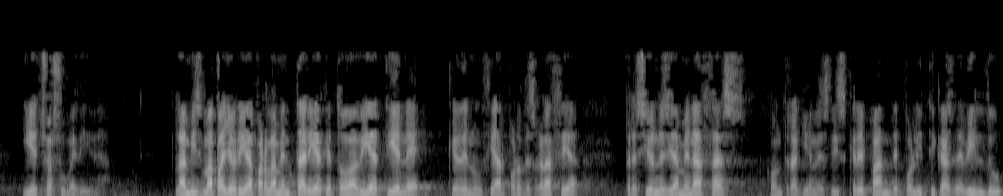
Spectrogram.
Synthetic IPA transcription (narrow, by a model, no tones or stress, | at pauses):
ie̞t͡ʃoasume̞̰ðḭða | lamizmapaʎo̞ɾiapaɾlamẽ̞nt̪aɾjake̞t̪o̞ðaβ̞iat̪je̞ne̞ke̞ð̞e̞nũn̟θjaɾpo̞ɾð̞e̞zɣ̞ɾaθja | pɾe̞sjo̞ne̞siamẽ̞naθas | ko̞nt̪ɾakje̞ne̞zðiskɾe̞pand̪e̞po̞lit̪ikazðe̞β̞ild̪u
